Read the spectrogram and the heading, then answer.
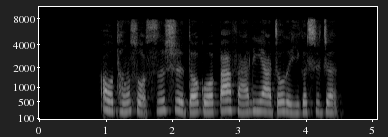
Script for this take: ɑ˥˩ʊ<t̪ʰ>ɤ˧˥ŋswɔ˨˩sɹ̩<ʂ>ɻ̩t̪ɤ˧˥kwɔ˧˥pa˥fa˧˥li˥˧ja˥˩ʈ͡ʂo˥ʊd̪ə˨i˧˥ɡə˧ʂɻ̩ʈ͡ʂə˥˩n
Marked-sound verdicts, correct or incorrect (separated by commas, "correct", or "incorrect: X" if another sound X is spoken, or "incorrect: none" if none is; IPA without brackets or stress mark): correct, correct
